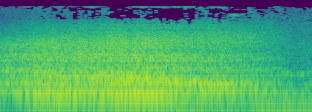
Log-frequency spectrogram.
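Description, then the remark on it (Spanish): A laundry truck's engine rumbles with a broad, steady roar, swelling slightly toward the middle and easing off as it pulls in on a desert road where a car is parked; no voices are heard. “Un camión de la lavandería llega.”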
